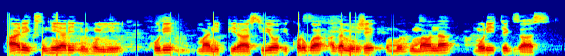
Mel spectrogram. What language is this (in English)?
Kinyarwanda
